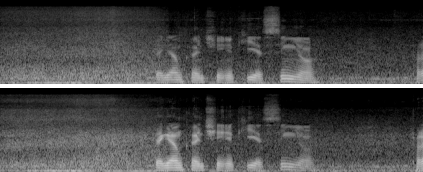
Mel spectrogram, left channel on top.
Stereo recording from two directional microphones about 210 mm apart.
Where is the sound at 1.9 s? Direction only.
Centre (ahead or behind).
